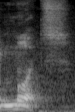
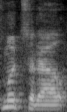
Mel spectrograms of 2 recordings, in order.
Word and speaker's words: mozzarella: I say it right I think it's Jersey to say mutts yeah that's very slang fresh mutts yeah but it's mozzarella and he was making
